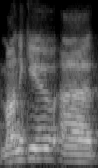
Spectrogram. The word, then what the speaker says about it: Montague: Yeah, Montague.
